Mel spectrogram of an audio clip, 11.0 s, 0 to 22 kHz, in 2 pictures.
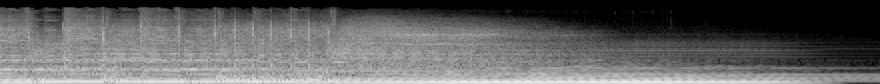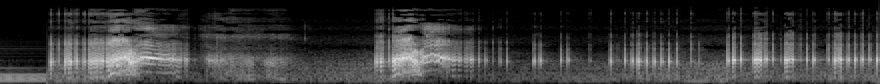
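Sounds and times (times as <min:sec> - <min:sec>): dog squeaks: 0:05.8 - 0:07.3, 0:07.9 - 0:11.0
dog whining: 0:05.8 - 0:11.0.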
